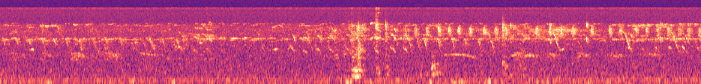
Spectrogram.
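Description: Near silence: faint outdoor ambience with small birds chirping quickly in the distance, and one soft click about seven seconds in.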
